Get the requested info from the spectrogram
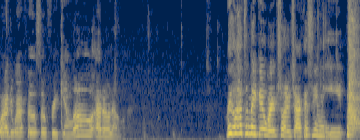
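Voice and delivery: out of breath, winded. Opening a food video to viewers after moving stuff around, out of breath. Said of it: "Sorry I sound so out of breath".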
